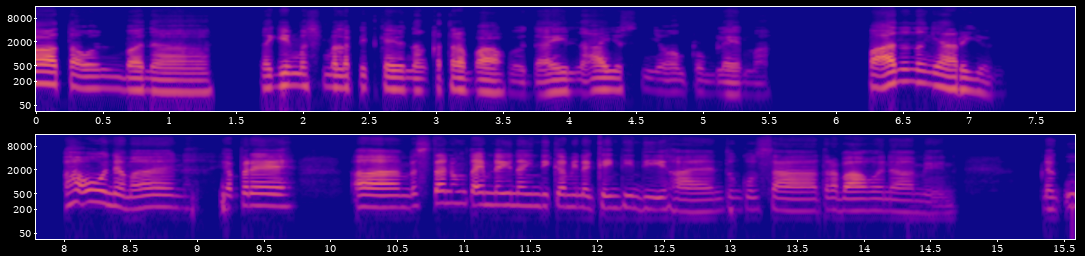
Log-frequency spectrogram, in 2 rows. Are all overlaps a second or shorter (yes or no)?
yes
